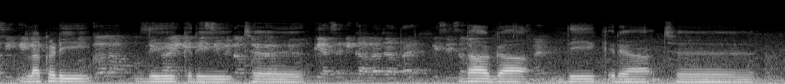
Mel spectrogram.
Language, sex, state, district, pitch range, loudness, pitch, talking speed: Hindi, male, Rajasthan, Jaipur, 120-130 Hz, -17 LUFS, 125 Hz, 60 wpm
